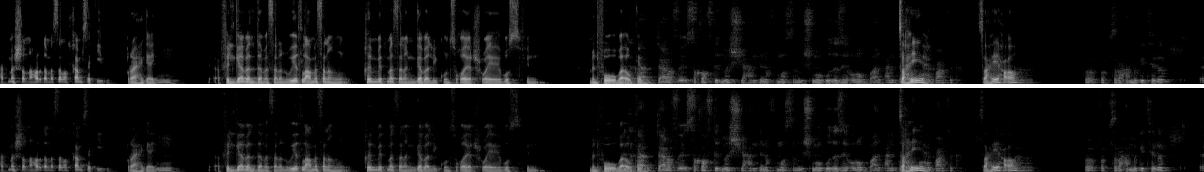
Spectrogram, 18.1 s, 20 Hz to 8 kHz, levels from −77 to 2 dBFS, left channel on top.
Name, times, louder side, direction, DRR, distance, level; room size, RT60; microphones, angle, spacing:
voice 1, 0.0-1.6 1.9-2.4 3.3-5.2 5.5-8.1 8.8-9.7 13.5-13.9 14.7-15.3, left 5 dB, 80° left, 0.6 m, -30 dB
voice 2, 9.4-14.7 15.2-15.5 16.3-18.0, right 1 dB, 25° right, 1.5 m, -42 dB
10.5 x 7.0 x 7.5 m
head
